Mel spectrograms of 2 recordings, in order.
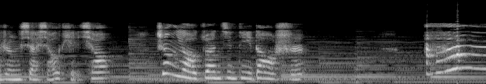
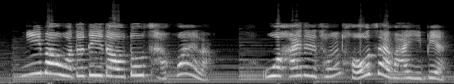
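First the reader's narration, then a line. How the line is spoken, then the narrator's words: Angry shout. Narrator (Chinese): 小鼹鼠生气地喊道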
